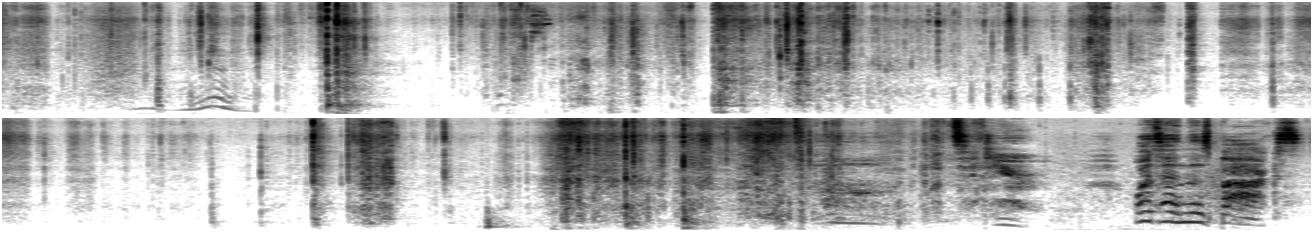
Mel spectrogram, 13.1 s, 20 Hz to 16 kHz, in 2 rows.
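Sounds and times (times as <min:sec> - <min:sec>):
packaging crinkling and rustling: 0:00.0 - 0:12.9.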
